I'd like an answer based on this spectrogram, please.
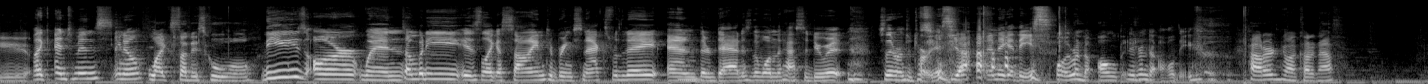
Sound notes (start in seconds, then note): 9.2 laughs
